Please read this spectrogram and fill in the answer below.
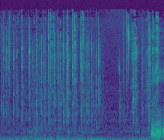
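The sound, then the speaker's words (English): Typing on a computer keyboard, a quick, uneven run of many soft key clicks at a low level, ending with a duller thump. “I'm working on the computer screen here as we talk.”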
